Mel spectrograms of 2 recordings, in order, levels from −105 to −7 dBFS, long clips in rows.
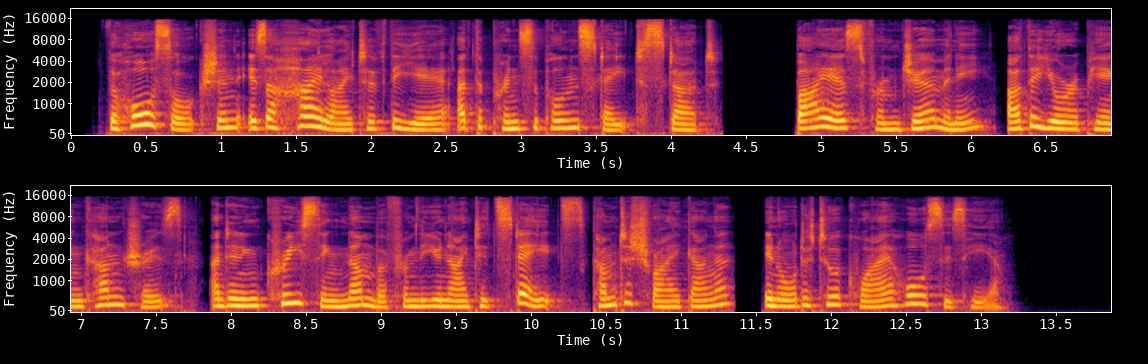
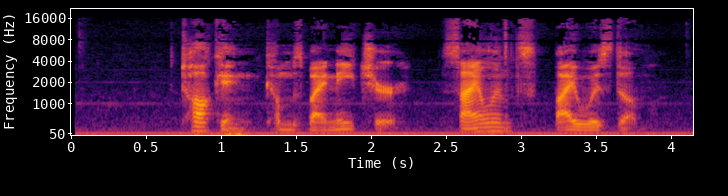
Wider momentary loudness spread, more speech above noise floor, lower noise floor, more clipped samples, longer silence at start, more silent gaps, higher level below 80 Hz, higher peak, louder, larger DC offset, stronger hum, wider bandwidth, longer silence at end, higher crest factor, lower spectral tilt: second, 7 LU vs 14 LU; first, over 71 dB vs 21 dB; first, under -90 dBFS vs -53 dBFS; neither; first, 0.25 s vs 0.05 s; first, 4.34-4.82 s, 11.36-11.54 s vs none; about the same, -48 dBFS vs -50 dBFS; first, -2 dBFS vs -8 dBFS; first, -19 LUFS vs -31 LUFS; neither; neither; about the same, 15.5 kHz vs 16.5 kHz; first, 0.75 s vs 0 s; second, 16 dB vs 26 dB; first, -4.5 dB/octave vs -2 dB/octave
